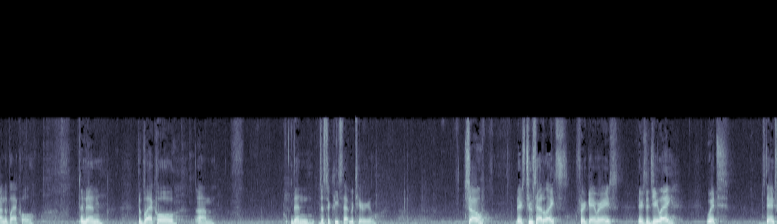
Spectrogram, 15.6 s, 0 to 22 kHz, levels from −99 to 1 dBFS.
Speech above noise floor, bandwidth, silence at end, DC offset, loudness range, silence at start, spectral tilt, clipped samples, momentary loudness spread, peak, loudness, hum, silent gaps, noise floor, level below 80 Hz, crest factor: 25 dB; 11 kHz; 0 s; under 0.1%; 5 LU; 0 s; -6.5 dB/octave; under 0.1%; 22 LU; -2 dBFS; -17 LUFS; none; none; -40 dBFS; -46 dBFS; 18 dB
